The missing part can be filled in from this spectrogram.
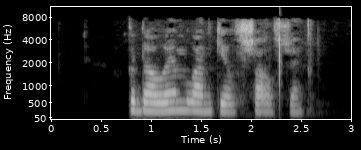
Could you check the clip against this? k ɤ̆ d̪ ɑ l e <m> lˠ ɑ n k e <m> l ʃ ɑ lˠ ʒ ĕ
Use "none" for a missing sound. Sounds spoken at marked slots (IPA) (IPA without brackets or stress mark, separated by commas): m, none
